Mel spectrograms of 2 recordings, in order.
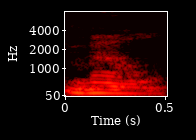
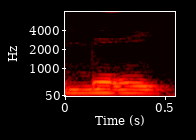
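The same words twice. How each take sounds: First: "Mall" said to rhyme with shall; Mall rhyming with pal. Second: "Mall" said like maul; Mall rhyming with hall. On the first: Offering the interviewer one way to say it, "Mall" rhyming with pal. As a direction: say "Mall" with a short flat a, like pal. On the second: Offering the interviewer the other way to say it, "Mall" rhyming with hall. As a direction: say "Mall" with a long aw vowel. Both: Shown as a demonstration. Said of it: "however you na-, like to pronounce it".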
